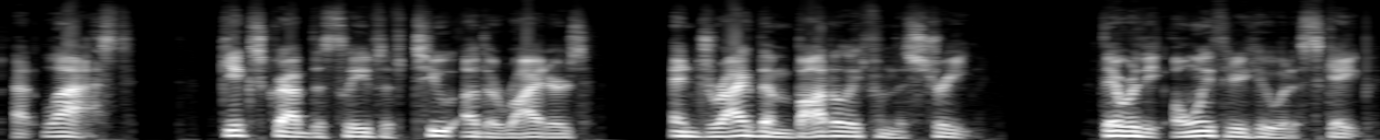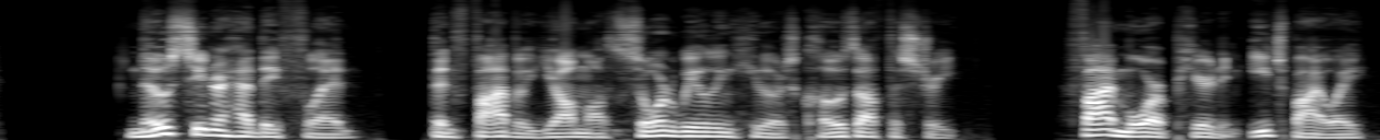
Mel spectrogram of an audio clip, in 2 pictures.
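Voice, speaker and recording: A man narrating a fantasy audiobook from a script in a measured, deliberate and dramatic manner. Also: on the low side, a bit bright, no room sound, studio quality.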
